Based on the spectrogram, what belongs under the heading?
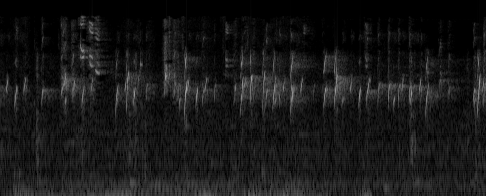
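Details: Goldfinch singing in choppy phrases of clear, high chirps and tinkling notes, spaced with brief gaps, each burst bright and quick.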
